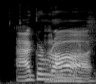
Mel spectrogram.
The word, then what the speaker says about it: Agora: Agora, yes.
